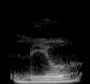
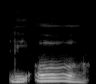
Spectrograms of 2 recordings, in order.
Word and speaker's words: Leo: ch, but sh and not le, but leo.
